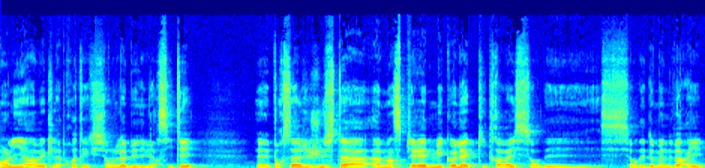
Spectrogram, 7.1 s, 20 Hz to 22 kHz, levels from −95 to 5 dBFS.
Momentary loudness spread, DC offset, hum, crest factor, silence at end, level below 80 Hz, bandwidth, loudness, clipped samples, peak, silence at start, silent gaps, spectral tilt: 10 LU; under 0.1%; none; 18 dB; 0 s; -58 dBFS; over 20 kHz; -28 LUFS; under 0.1%; -10 dBFS; 0 s; none; -5 dB/octave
